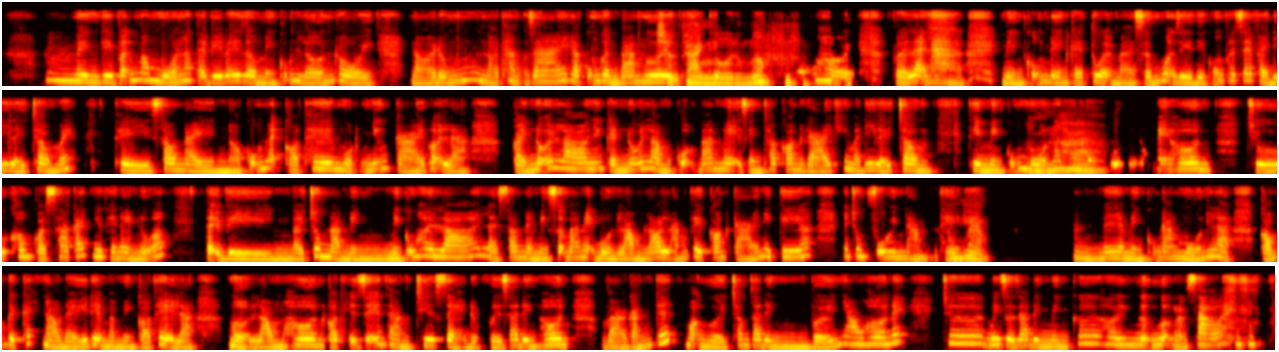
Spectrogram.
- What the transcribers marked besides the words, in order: tapping; laugh; laughing while speaking: "là"; laugh
- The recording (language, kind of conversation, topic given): Vietnamese, advice, Bạn đang cảm thấy xa cách và thiếu gần gũi tình cảm trong mối quan hệ nào, và điều đó đã kéo dài bao lâu rồi?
